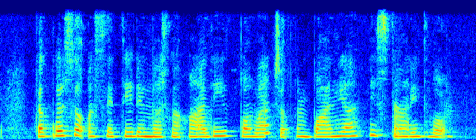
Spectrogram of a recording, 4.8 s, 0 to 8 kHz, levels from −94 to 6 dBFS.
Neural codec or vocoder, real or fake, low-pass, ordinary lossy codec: codec, 44.1 kHz, 1.7 kbps, Pupu-Codec; fake; 7.2 kHz; none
